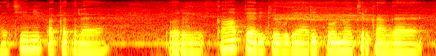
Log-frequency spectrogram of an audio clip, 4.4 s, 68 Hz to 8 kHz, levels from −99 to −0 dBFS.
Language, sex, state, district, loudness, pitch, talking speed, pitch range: Tamil, male, Tamil Nadu, Kanyakumari, -17 LUFS, 105 Hz, 110 wpm, 100-110 Hz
